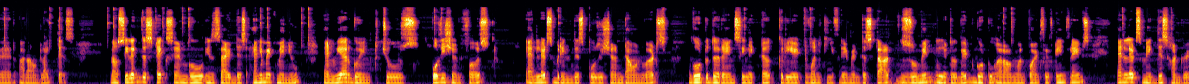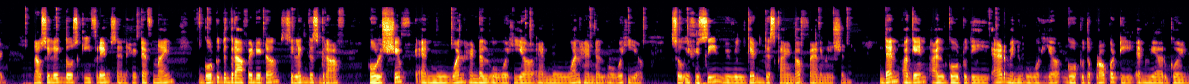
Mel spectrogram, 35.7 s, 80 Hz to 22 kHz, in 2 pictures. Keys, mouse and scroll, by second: 13.3 =, 15.0-19.4 drag, 19.4 F9, 20.8-25.6 drag, 25.6-28.1 drag, 28.2 space, 30.0-32.6 drag.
